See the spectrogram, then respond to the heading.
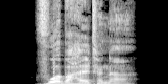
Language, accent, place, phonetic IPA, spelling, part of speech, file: German, Germany, Berlin, [ˈfoːɐ̯bəˌhaltənɐ], vorbehaltener, adjective, De-vorbehaltener.ogg
- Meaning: inflection of vorbehalten: 1. strong/mixed nominative masculine singular 2. strong genitive/dative feminine singular 3. strong genitive plural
